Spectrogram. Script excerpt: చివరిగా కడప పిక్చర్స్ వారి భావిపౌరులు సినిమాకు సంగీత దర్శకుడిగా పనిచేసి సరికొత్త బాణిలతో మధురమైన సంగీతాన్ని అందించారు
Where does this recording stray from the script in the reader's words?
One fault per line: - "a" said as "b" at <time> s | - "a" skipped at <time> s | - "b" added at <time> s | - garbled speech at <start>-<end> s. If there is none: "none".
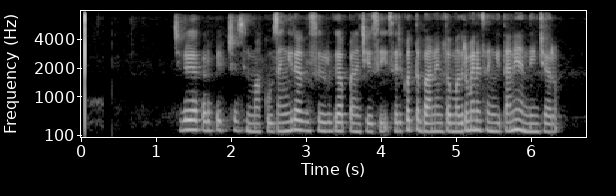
- "వారి భావిపౌరులు" skipped at 2.2 s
